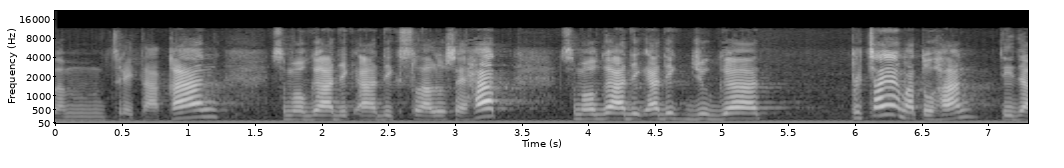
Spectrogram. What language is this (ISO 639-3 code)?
ind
